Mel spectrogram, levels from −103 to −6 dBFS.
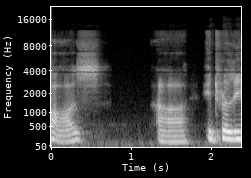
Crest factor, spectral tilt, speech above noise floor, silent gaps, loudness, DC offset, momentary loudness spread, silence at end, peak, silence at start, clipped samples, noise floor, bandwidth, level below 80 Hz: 18 dB; -6.5 dB/octave; 37 dB; none; -25 LUFS; under 0.1%; 10 LU; 0 s; -6 dBFS; 0 s; under 0.1%; -59 dBFS; 12.5 kHz; -60 dBFS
